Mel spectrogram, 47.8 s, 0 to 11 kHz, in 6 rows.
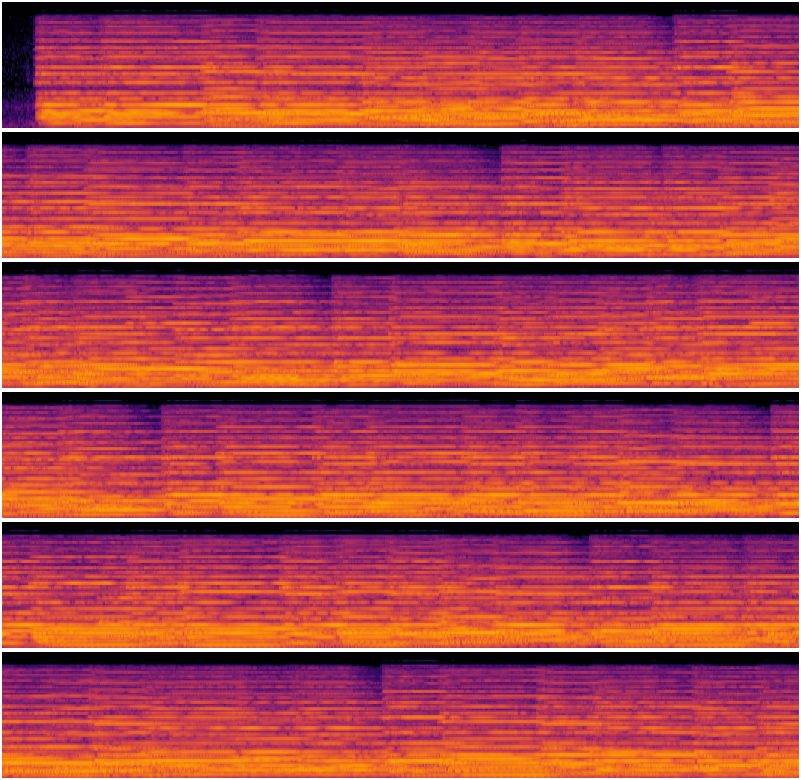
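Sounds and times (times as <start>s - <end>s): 
organ playing: 0.2s - 47.8s.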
